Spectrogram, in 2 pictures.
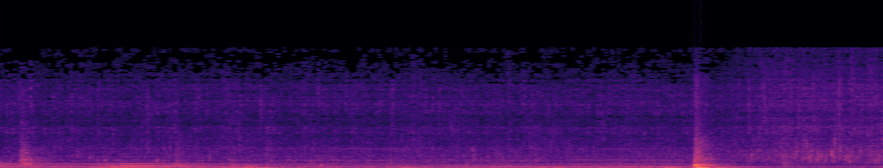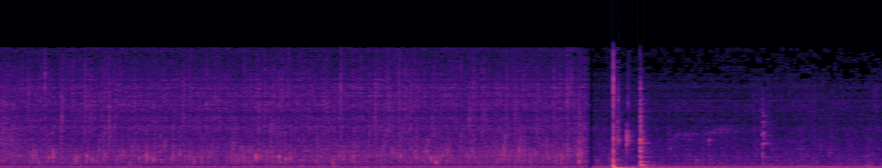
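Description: Water boils and bubbles in a pot.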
